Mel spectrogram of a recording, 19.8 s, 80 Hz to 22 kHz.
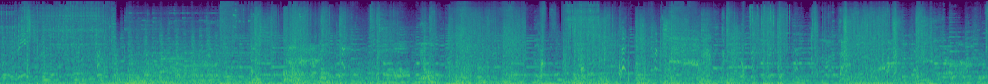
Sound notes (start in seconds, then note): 0.2 chain rattling; 7.3 thuds and grunts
